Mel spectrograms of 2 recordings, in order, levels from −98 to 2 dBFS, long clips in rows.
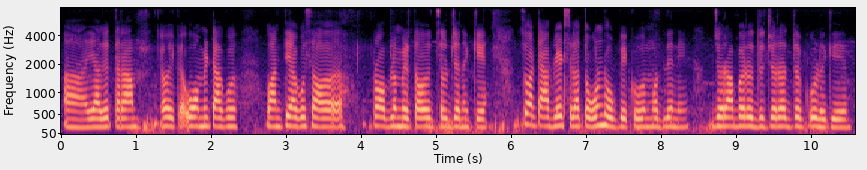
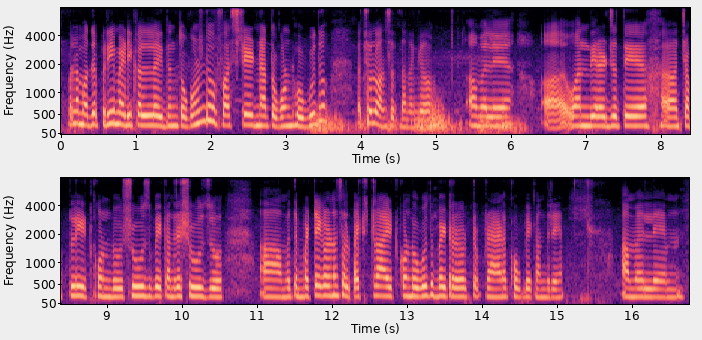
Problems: none marked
